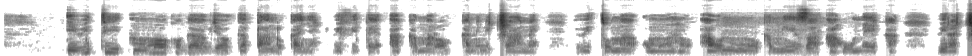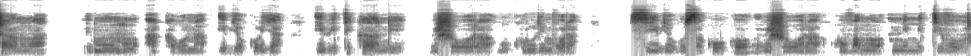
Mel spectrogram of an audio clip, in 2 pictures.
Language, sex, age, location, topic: Kinyarwanda, male, 36-49, Musanze, health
